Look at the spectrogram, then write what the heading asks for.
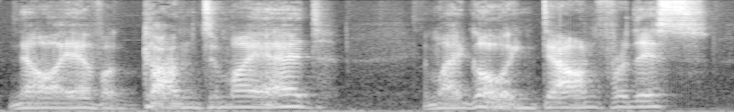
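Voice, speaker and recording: Man voicing a loud, bitter condemned female marshal. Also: fairly high pitch, steady tone, moderate pace, gravelly, husky, pitched above the performer's own voice, heavily acted. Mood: angry, accusing.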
